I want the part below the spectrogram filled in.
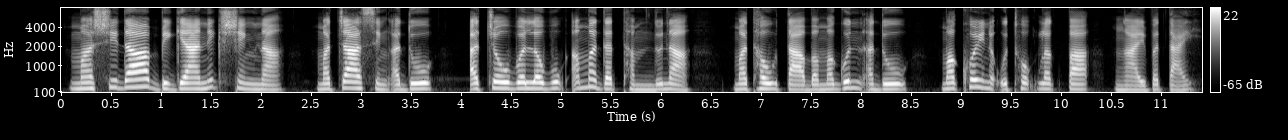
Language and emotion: Manipuri, neutral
